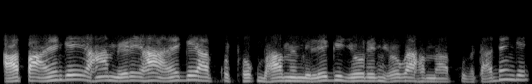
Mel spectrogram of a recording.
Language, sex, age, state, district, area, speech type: Hindi, male, 60+, Uttar Pradesh, Chandauli, rural, conversation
